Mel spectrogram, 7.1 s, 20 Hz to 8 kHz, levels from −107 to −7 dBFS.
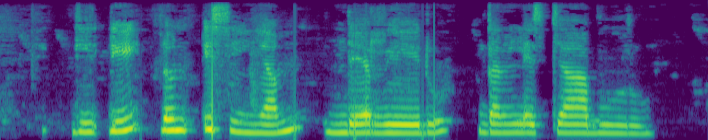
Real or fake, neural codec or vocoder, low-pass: real; none; 7.2 kHz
